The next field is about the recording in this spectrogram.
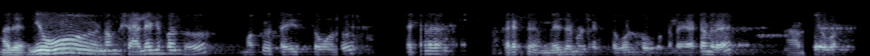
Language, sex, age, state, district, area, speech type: Kannada, male, 45-60, Karnataka, Gulbarga, urban, conversation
